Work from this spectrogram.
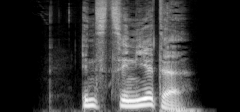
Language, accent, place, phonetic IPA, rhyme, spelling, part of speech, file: German, Germany, Berlin, [ɪnst͡seˈniːɐ̯tə], -iːɐ̯tə, inszenierte, adjective / verb, De-inszenierte.ogg
- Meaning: inflection of inszenieren: 1. first/third-person singular preterite 2. first/third-person singular subjunctive II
